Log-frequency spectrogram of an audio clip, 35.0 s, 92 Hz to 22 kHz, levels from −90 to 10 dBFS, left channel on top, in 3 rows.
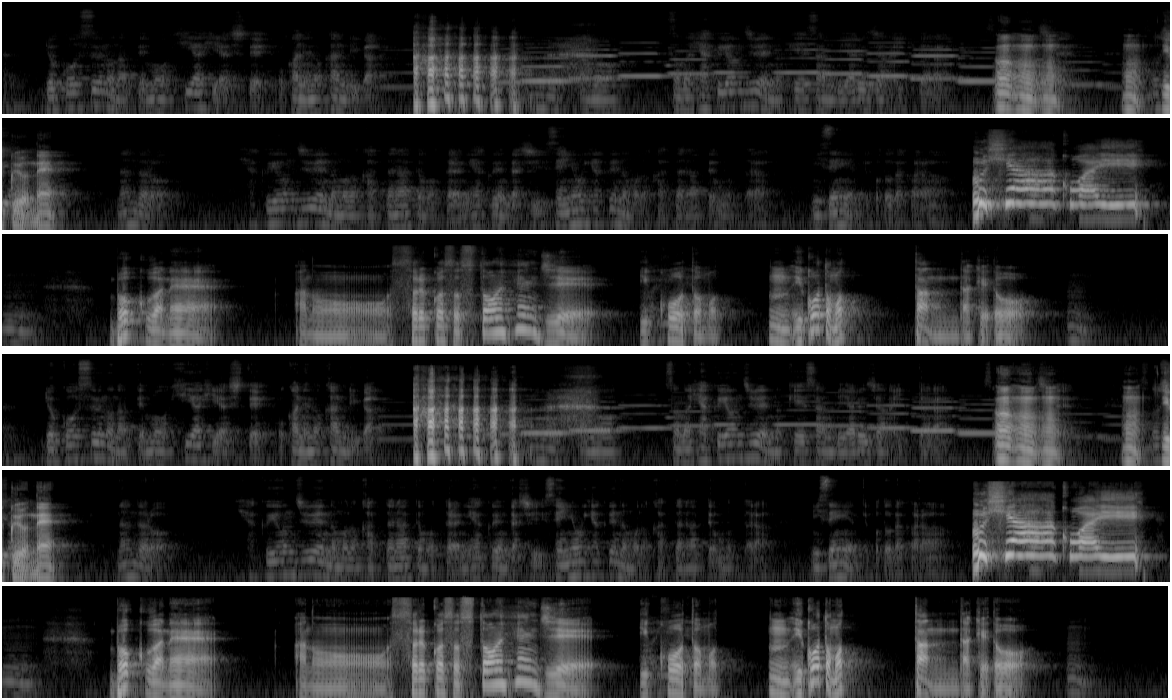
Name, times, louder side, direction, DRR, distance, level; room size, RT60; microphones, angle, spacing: voice 1, 0.4-3.8 5.1-6.2 6.6-9.5 9.8-10.7 11.0-12.0 12.8-13.4 14.0-19.4 19.8-21.2 23.3-23.8 29.7-30.3 34.0-34.3, right 3 dB, 75° right, 7 dB, 1.7 m, -58 dB
Wind instrument woodwind instrument, 3.7-7.4 7.7-11.3, equal, 15° left, 2.1 m, -56 dB
voice 2, 4.1-5.2 5.6-5.9 9.9-10.6 11.2-12.2 21.4-23.1 24.4-25.5 26.3-29.3 29.7-30.5 31.0-31.8 32.5-33.6, right 5 dB, 40° right, 18 dB, 0.5 m, -33 dB
25.5 x 10.5 x 4.8 m, 0.71 s
head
